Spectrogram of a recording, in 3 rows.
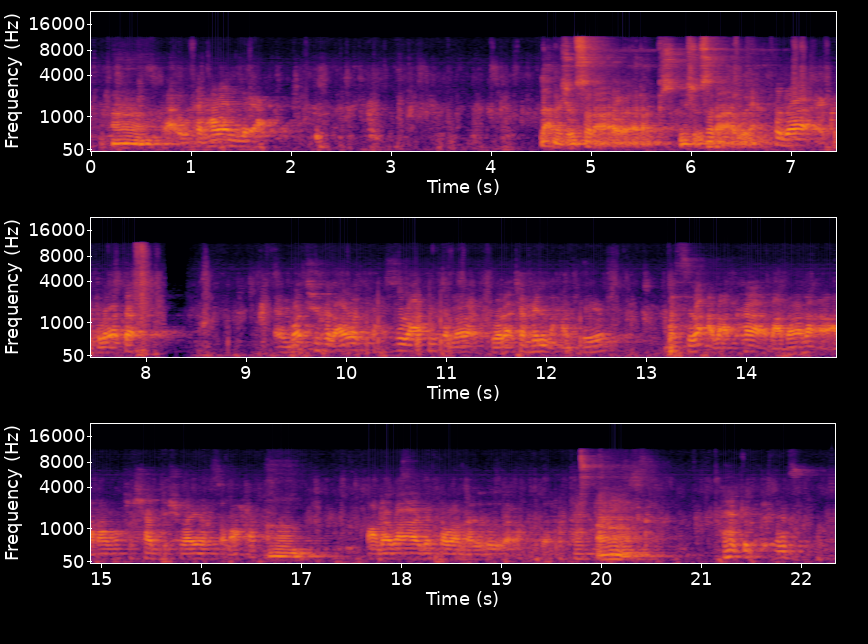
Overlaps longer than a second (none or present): none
